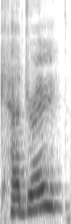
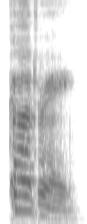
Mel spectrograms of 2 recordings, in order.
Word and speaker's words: cadre: So, how's it pronounced? Is it Cadray? I honestly don't know. I presume it's pronounced Cadray. Sorry, I'll put the sound on. Let's see what we get. Carder. Carder. Cadre. Cardre. Okay. So, I didn't get either one.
